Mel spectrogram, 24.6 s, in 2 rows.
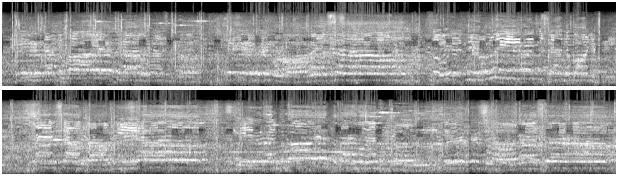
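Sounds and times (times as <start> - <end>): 
football fans chanting: 0.0 - 24.5.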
